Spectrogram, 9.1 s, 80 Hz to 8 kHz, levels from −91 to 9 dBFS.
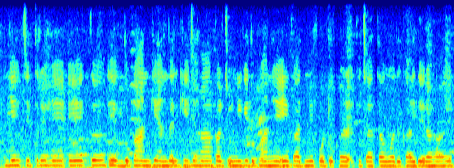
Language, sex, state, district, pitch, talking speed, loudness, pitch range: Hindi, female, Chhattisgarh, Jashpur, 215 Hz, 165 wpm, -14 LUFS, 205-225 Hz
